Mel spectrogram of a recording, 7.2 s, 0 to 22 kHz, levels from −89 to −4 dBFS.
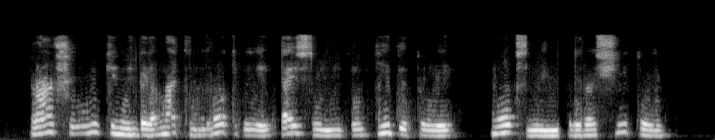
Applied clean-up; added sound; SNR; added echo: neural mask model DeepFilterNet 3.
